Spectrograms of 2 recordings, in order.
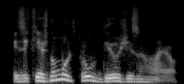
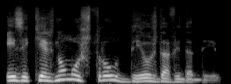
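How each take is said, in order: First: Mostrou carries the weight, the rest lower; stress on mostrou. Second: Não pressed firmly, falling close; stress on não. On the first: Preacher correcting himself, stressing mostrou. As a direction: hit mostrou and drop the line. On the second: Preacher stressing não to the church. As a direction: lean on não, let the rest fall. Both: Shown as a demonstration.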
